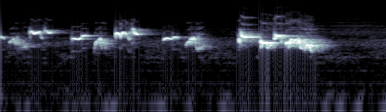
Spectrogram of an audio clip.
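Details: Bulbul delivering a string of rapid, mellow whistled notes in short phrases, then a fuller chattering warble after a brief pause before falling silent.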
